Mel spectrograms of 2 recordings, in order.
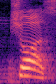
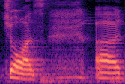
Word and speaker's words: chores: Doing house hold chores, sorry, okay, the correct pronunciation of this word is chores.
